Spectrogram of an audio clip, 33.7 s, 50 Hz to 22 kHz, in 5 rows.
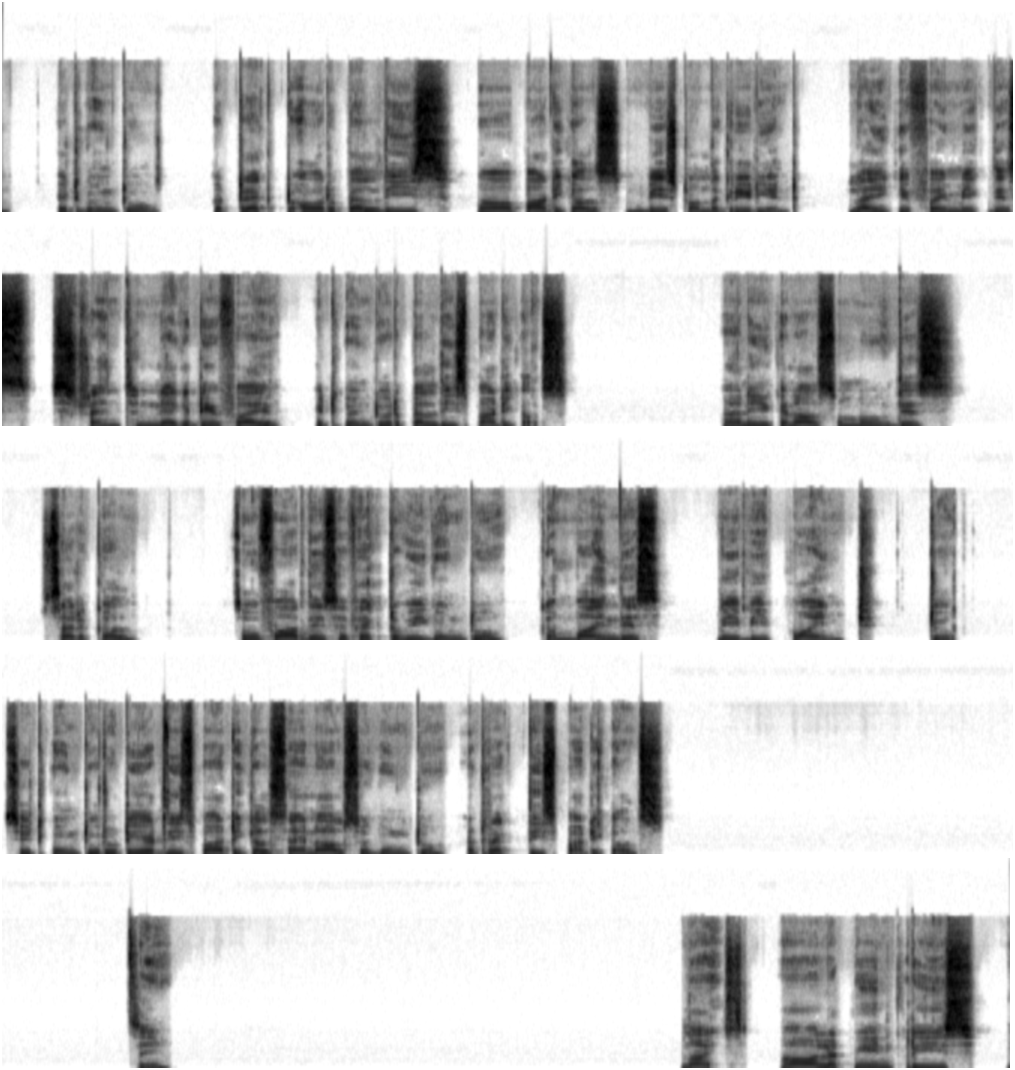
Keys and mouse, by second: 0.0 shift+Right, 0.0 shift+Left, 0.9 space, 4.9 space, 5.4-6.9 drag, 6.9 shift+Right, 7.0 shift+Left, 8.4 space, 10.1 drag, 14.8 alt+g, 14.8 space, 14.8 click, 16.8-18.8 drag, 19.5 shift+Right, 19.7 shift+Left, 24.1 space, 31.2 space, 33.0 click.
